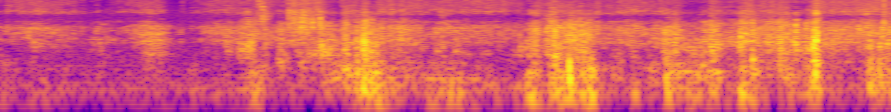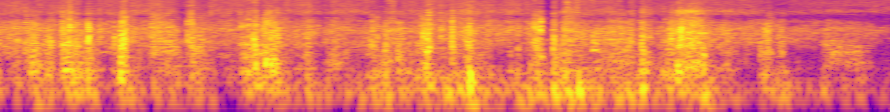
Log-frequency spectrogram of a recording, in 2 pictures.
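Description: Mountain bike rolling down a rocky dirt singletrack: tyres crunching over dirt and rock, with irregular knocks and rattles from the bike as it hits rocks and drops, coming thicker after the first second or so.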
